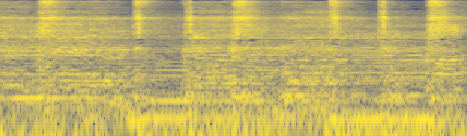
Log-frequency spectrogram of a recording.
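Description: Live rock band playing an instrumental passage with no singing: electric guitar over bass and drums with a steady beat, heard loud through the PA from within the audience.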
